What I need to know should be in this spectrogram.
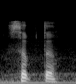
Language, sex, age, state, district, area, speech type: Sanskrit, male, 18-30, Odisha, Bargarh, rural, read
